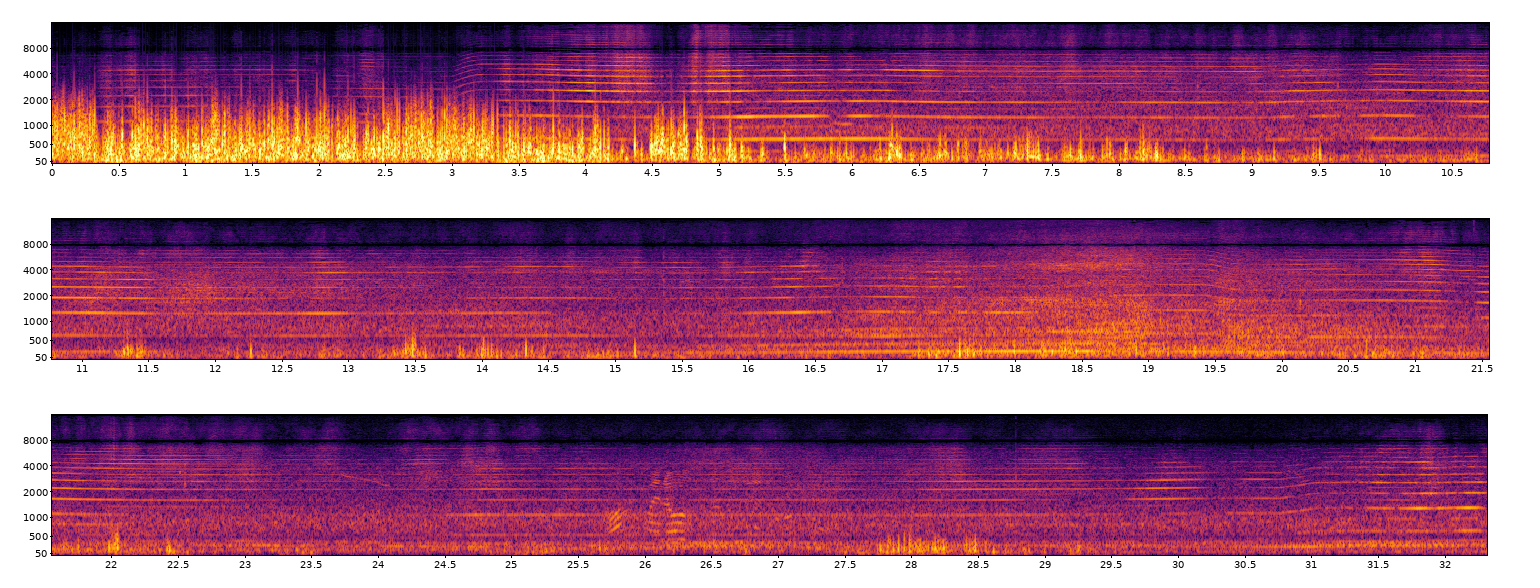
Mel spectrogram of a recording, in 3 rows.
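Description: Radio-controlled F-22 model airplane in flight, its motor giving a high, steady whine that rises and falls slightly in pitch as the plane manoeuvres. For the first few seconds wind buffets the microphone with a loud rumble.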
